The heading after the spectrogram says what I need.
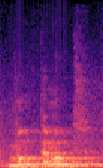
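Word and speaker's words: מות תמות: Mut the mut. Like Mort. Yes, it's like Mort.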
